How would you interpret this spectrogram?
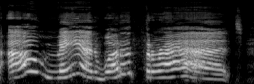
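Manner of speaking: high, drawn-out sarcastic awe; hammed-up, high-pitched mockery; mock alarm. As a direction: tease your own threat in a slow singsong. Mocks own snitches-get-stitches threat.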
